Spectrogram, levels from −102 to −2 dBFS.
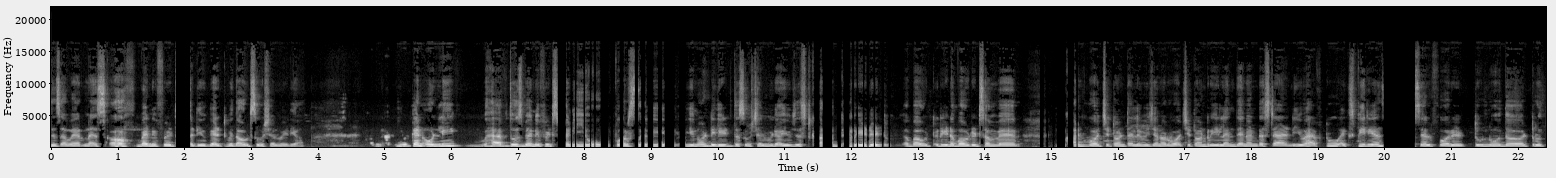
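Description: Speech with five digital broadcast dropouts: at 1.87 s before "you get without social", after "only have those benefits" around 7.6 to 9.5 s, after "social media you just" at 11.4 to 12.6 s, then 14.8 to 15.4 s and 20.0 to 20.5 s. The receiver lost frames and muted with a quick 3 ms fade, often in scattered short holes.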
